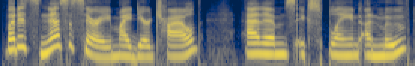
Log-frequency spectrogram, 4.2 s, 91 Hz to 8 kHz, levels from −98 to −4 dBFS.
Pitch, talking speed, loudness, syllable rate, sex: 220 Hz, 130 wpm, -18 LUFS, 4.7 syllables/s, female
